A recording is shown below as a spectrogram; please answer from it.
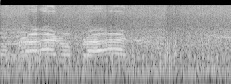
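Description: Motorcycles rolling at low speed, among them a modified Honda Tiger drag bike with its single-cylinder four-stroke engine, with wind buffeting the microphone. A voice calls out twice over the engine and wind noise.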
